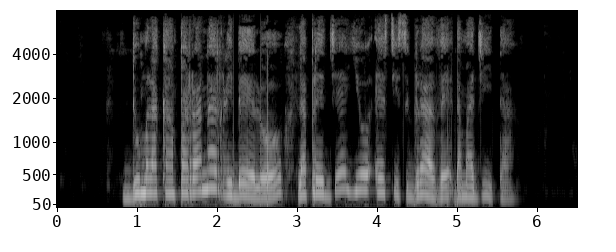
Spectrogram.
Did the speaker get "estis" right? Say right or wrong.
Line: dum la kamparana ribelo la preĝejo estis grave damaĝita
right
